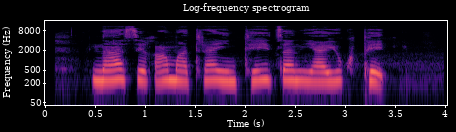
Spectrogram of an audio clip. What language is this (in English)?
Abkhazian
